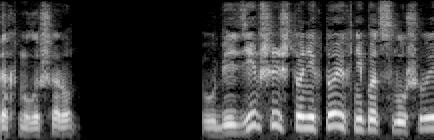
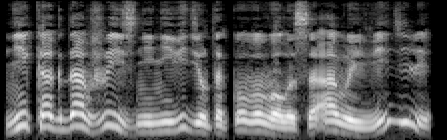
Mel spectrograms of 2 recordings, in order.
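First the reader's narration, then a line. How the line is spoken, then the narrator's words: Laughing. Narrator (Russian): Крис засмеялась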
